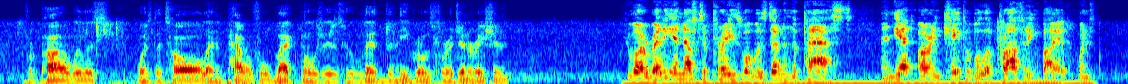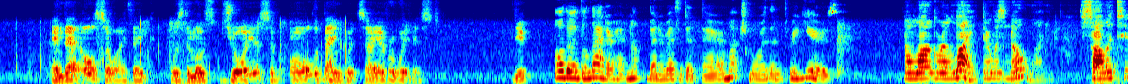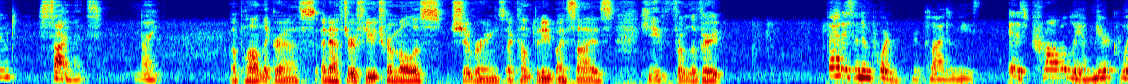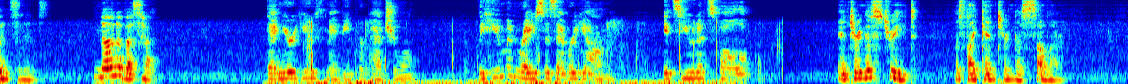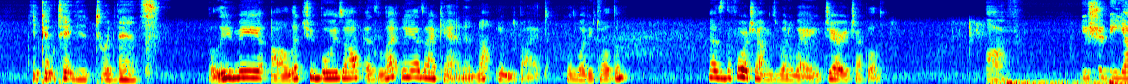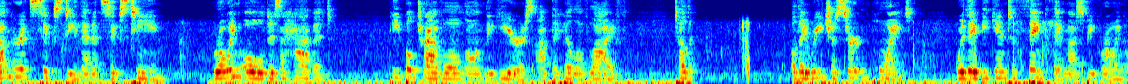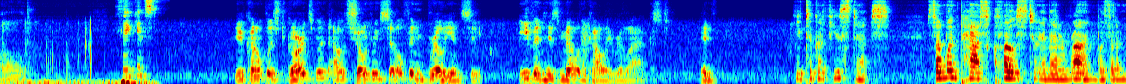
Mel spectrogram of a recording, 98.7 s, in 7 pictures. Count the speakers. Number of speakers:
8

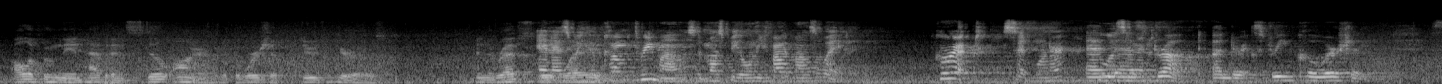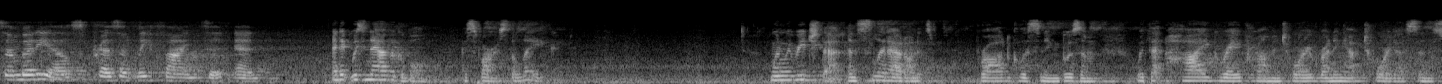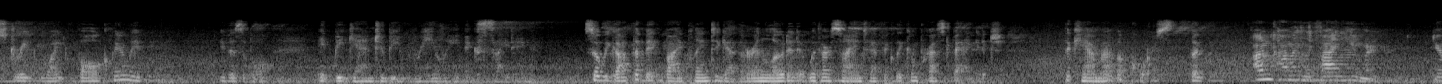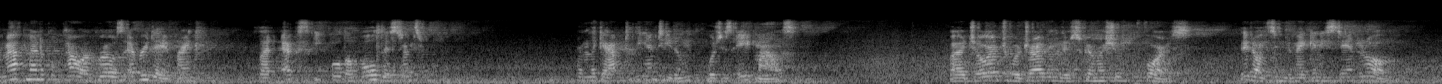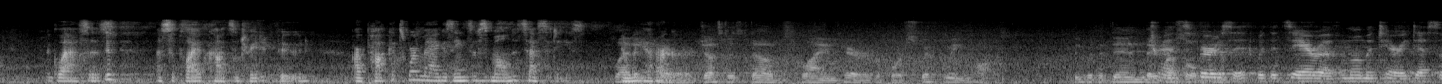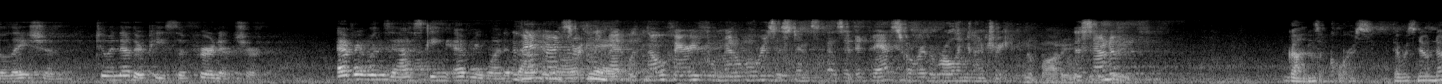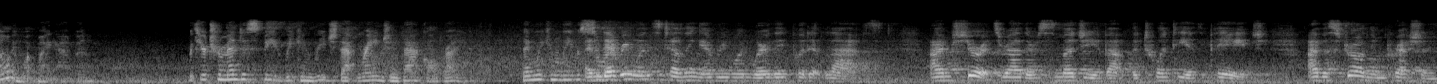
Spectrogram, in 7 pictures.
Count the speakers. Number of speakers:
4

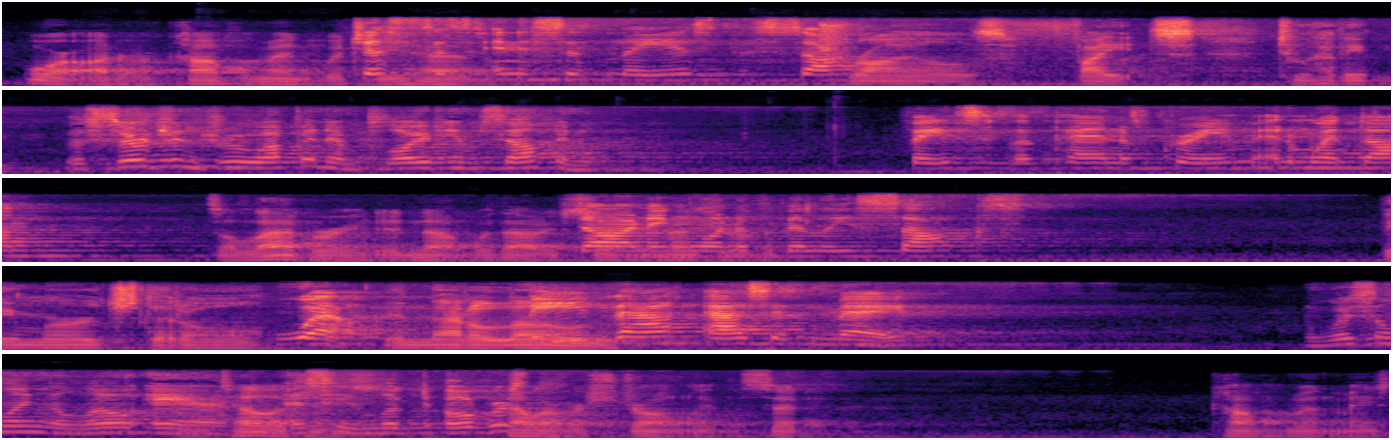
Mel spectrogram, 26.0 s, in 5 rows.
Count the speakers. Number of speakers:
4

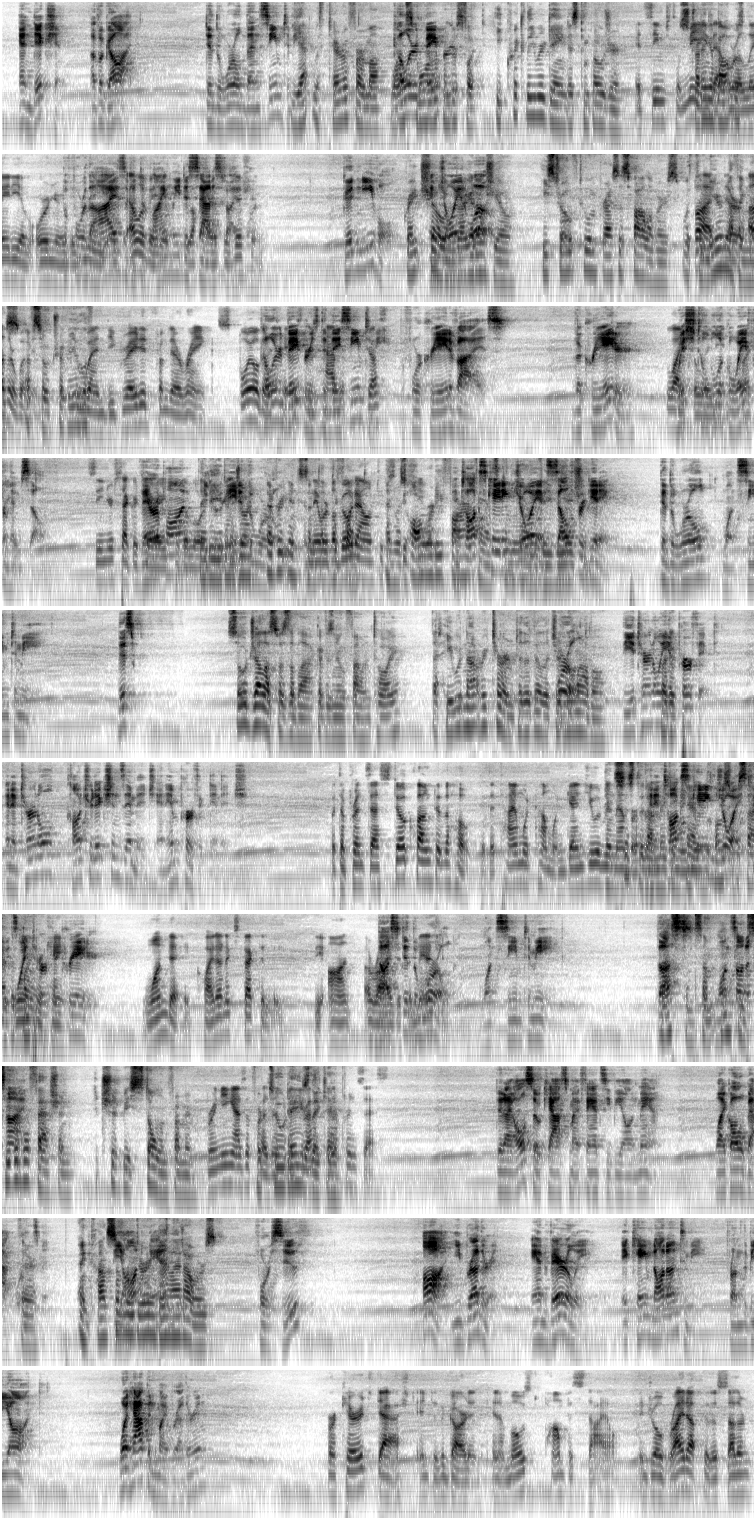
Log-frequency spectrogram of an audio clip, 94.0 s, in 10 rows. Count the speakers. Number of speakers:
3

